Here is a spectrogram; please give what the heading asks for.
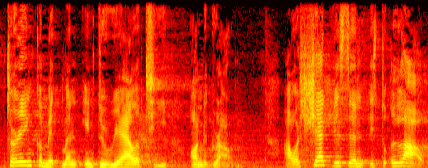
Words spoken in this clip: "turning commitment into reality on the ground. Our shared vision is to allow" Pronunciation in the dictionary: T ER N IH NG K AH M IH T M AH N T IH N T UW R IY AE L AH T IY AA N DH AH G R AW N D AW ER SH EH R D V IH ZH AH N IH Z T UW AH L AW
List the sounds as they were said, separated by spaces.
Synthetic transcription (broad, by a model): T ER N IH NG K AH M IH T M AH N T IH N T UW R IY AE L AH T IY AA N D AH G R AW N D AW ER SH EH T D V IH S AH N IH S T UW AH L AW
